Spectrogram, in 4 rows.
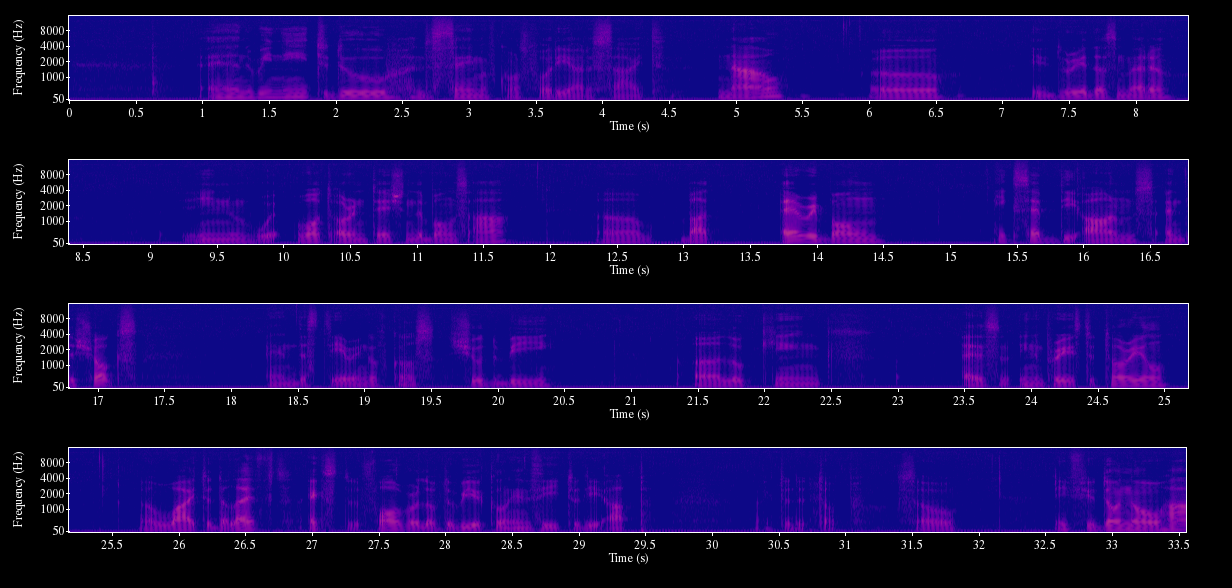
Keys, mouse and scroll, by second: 2.2 middle click, 2.9-6.1 middle drag, 6.3 middle click, 7.6-33.5 middle drag.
